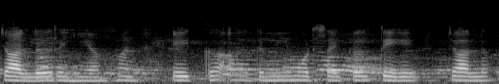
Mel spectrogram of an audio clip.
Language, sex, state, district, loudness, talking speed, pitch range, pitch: Punjabi, female, Punjab, Kapurthala, -20 LUFS, 95 wpm, 175-195 Hz, 185 Hz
